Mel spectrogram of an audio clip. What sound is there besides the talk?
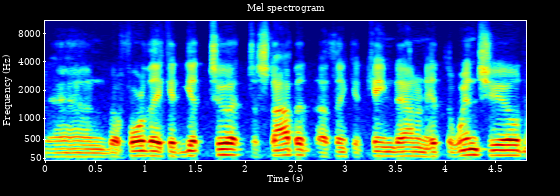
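No distinct noise like a dog, phone or traffic.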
